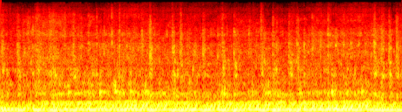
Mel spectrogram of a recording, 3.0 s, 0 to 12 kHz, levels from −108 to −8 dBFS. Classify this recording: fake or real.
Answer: fake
